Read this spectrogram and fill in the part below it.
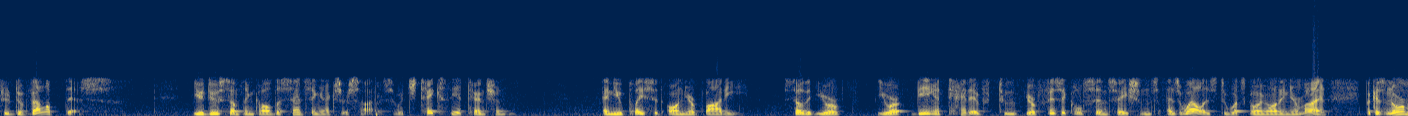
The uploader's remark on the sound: open phone lines for questions for listeners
